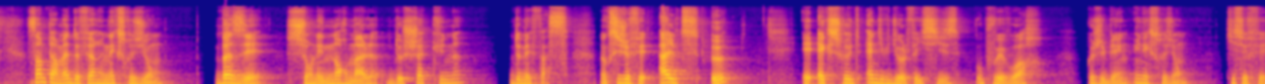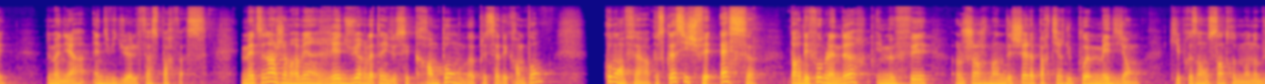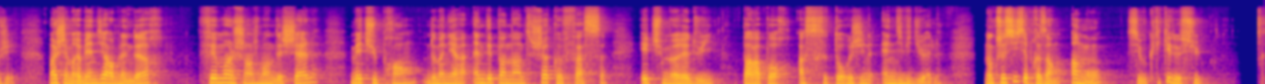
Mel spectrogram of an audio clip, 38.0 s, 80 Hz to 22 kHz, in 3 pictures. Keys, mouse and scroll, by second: 7.0 alt+e, 11.6-20.0 middle drag, 20.0 s, 25.7-36.8 middle drag, 36.8-37.9 drag.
